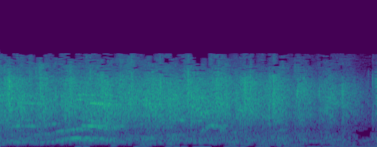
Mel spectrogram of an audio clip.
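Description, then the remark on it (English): A church audience claps steadily for several seconds, a dense, even wash of many hands at fairly constant loudness, tapering slightly at the end, with no voices standing out. “But listen to us laugh. Listen to us clap.”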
